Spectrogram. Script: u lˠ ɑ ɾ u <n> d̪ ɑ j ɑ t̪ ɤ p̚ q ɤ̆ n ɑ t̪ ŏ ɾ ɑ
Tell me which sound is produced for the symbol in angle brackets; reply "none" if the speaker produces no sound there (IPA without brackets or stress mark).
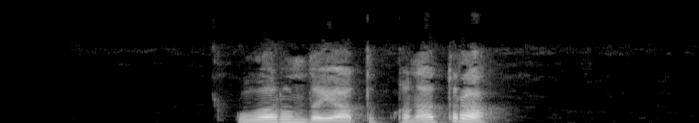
n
